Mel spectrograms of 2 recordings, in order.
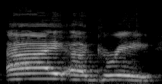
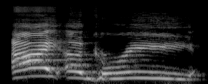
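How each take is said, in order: First: Said in the usual way. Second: I agree stretched very slow and called out; slow, emphatic drawn-out agreement. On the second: Real, not acted.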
